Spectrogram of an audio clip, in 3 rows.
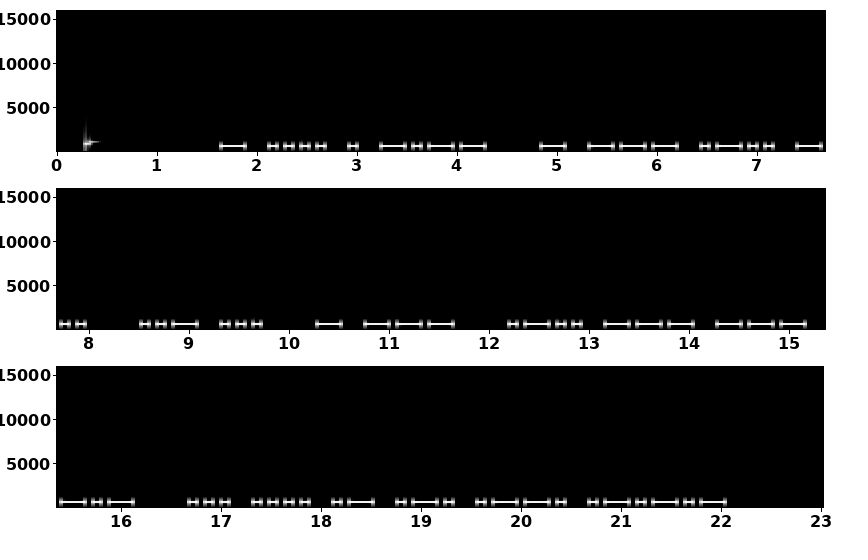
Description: Morse code, heard as a keyed tone, about 15 wpm, 700 Hz. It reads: THEY TOLD US TO LOOK SHARP.
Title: Sentences from Top 1600 Words 15wpm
